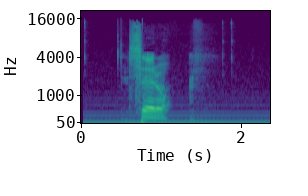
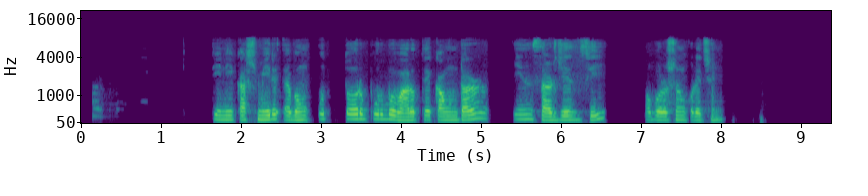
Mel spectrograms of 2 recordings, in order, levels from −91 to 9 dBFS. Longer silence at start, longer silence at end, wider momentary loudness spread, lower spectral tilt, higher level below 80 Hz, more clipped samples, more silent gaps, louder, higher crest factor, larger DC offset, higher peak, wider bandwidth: second, 0.55 s vs 1.65 s; second, 0.45 s vs 1.35 s; first, 25 LU vs 15 LU; second, -2.5 dB/octave vs -6.5 dB/octave; first, -48 dBFS vs -60 dBFS; neither; second, none vs 2.91-2.95 s, 3.26-3.30 s, 5.21-5.37 s, 6.62-7.03 s; second, -27 LUFS vs -20 LUFS; about the same, 20 dB vs 18 dB; neither; second, -12 dBFS vs -2 dBFS; first, 16.5 kHz vs 8.2 kHz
